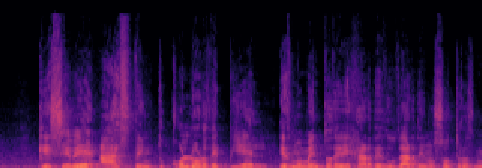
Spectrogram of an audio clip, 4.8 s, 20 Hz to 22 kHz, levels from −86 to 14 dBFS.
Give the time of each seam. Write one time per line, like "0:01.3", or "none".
0:02.6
